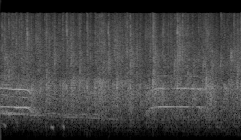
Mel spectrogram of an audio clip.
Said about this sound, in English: The choir and the staff are all applauding.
